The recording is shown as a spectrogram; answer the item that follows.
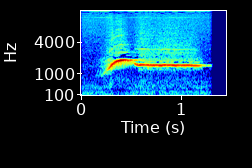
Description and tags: Whistle SoundSmith
male, whistle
